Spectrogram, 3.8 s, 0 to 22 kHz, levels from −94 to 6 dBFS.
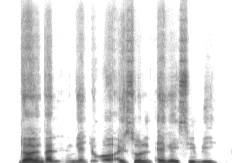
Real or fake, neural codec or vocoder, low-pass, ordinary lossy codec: fake; codec, 44.1 kHz, 7.8 kbps, Pupu-Codec; none; none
